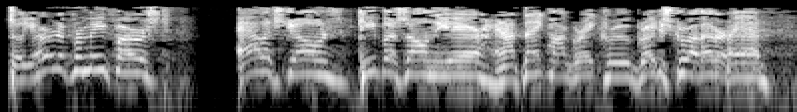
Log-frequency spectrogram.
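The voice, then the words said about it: Alex Jones impression, Louisiana accent. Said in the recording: “your Alex Jones impression has a bit of a Louisiana accent. ... A bit of a down deep south vibe”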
